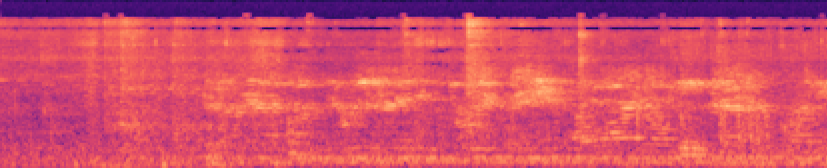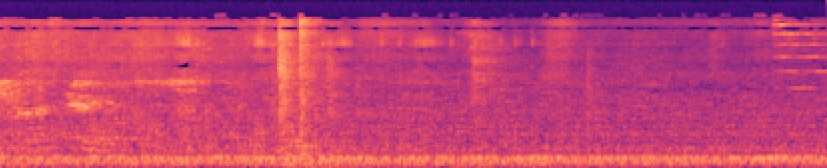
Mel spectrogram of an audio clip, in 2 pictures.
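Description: An elevator hums with a steady low drone.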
